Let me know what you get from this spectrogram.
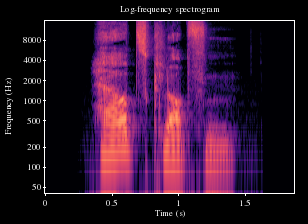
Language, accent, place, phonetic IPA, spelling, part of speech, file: German, Germany, Berlin, [ˈhɛʁt͡sˌklɔp͡fn̩], Herzklopfen, noun, De-Herzklopfen.ogg
- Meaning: 1. heart palpitations 2. excitement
